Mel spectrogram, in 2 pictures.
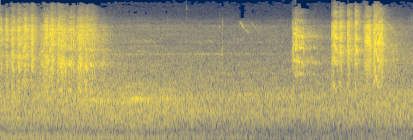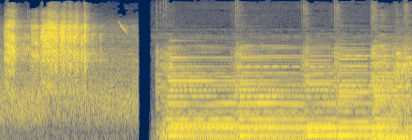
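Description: Parakeet giving repeated harsh screeching calls in several bursts over an outdoor background hiss. About two-thirds of the way in the sound cuts off sharply and strummed acoustic guitar music begins.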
